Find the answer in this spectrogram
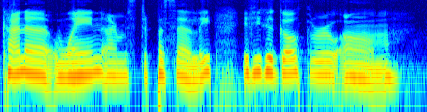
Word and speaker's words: Pacelle: Is it Pacelle or Pacelle? Just want to make sure I get that right. Pacelle. You got it right the first time.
